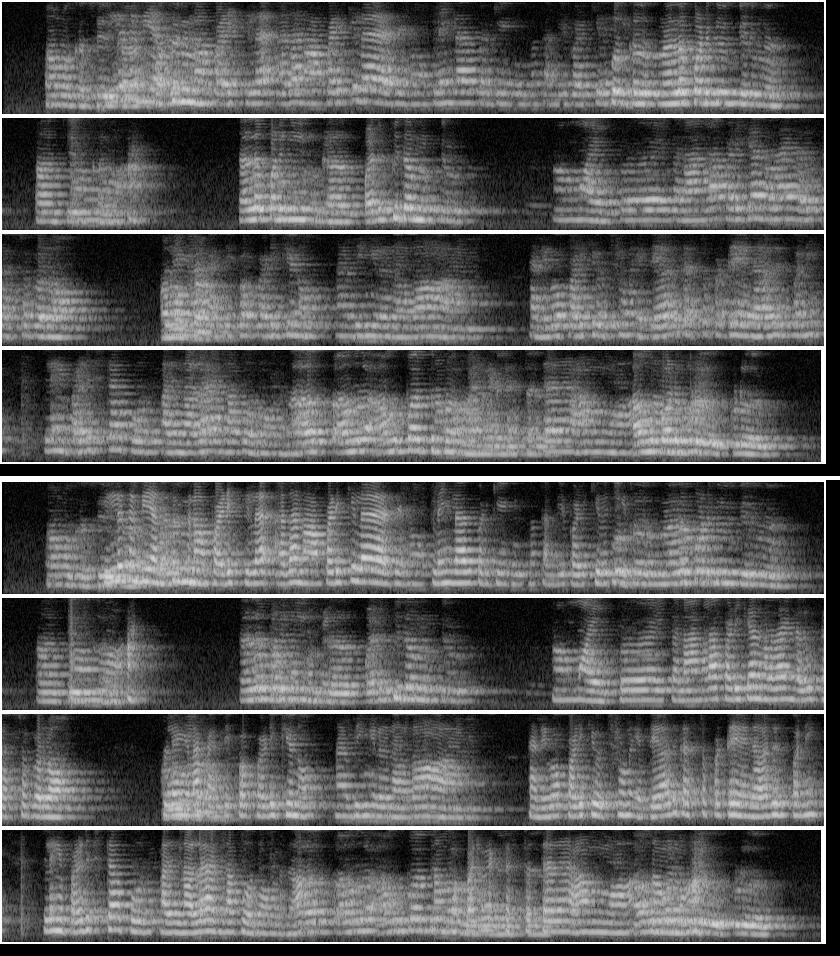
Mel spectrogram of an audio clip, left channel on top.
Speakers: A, on the left; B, on the right.
A: ஆமாக்கா சேரிக்கா
B: இல்ல தம்பி அந்த
A: பசங்கன
B: அளவுக்கு நா படிக் கல அதா நா படிக்கல சரி நம்ம பிள்ளைங்களாது படிக்க வைக்கணு தம்பிய படிக்க வச்
A: கா நல்லா படிக்க வைக்கிறீங்க ஆ செரிக்கா
B: ஆமா
A: நல்லா படிக்க
B: ஆமா
A: வைங்க்கா
B: தம்பி
A: படிப்புதா முக்
B: ஆமா இப்போ இப்ப நாங்கலா படிக்காதனாலதா இந்த அளவுக்கு கஷ்டப்படுறோ பிள்ளைங்க
A: ஆமாக்கா
B: எல்லா கண்டிப்பா படிக்கணு அப்டிங்கறதுனால தா கண்டிப்பா படிக்க வச்சிடணு எப்டியாது கஷ்டபட்டு ஏதாது இது பண்ணி பிள்ளைங்க படிச்சிட்டா போது அதுங்க நல்லா இருந்தா போது அவ்ளோதா
A: ஆப் அவங்க அவ பாத்துப்பாங்க
B: நம்ம படுற
A: அவங்க லைஃப்
B: கஷ்டத்த ஆமா
A: அவங்க
B: ஆமா
A: பாடு குடு குடு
